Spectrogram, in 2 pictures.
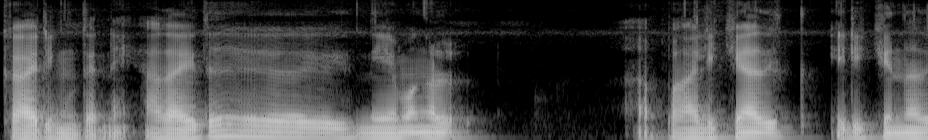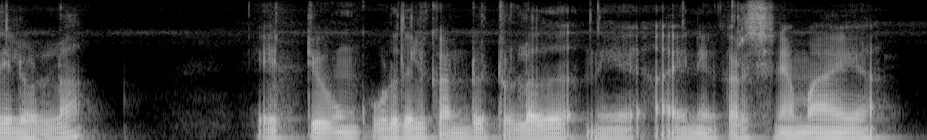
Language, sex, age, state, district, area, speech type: Malayalam, male, 30-45, Kerala, Pathanamthitta, rural, spontaneous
